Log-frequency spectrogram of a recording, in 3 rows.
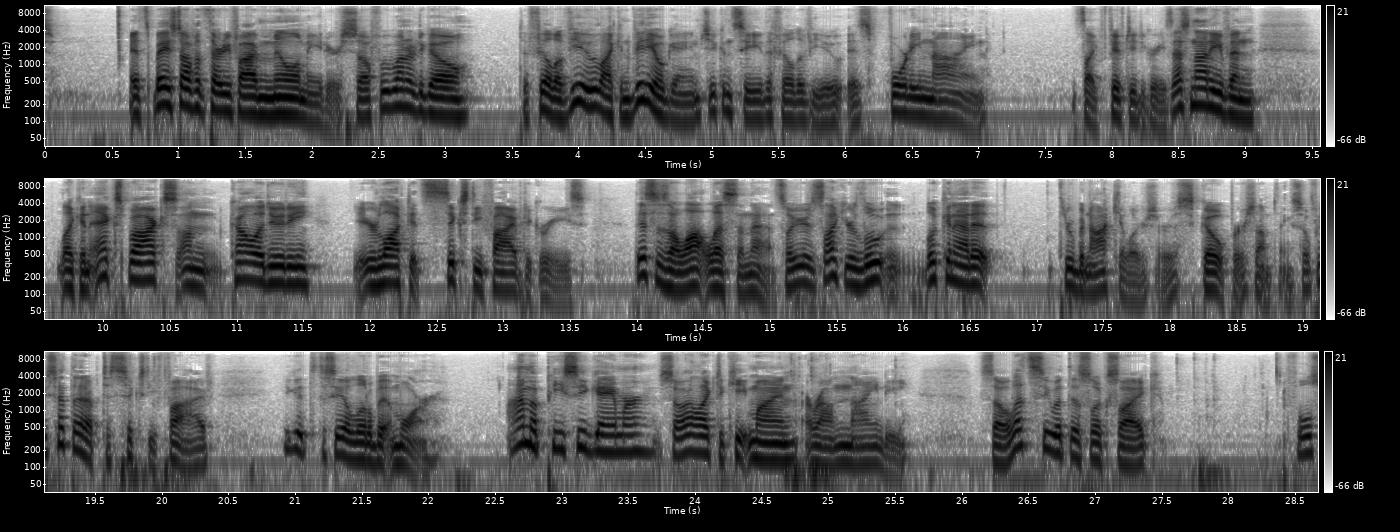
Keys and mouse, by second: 15.1 KP_0, 16.0-20.0 middle drag, 20.0 click, 24.8-25.9 drag, 27.7 ctrl+Up.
